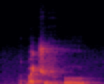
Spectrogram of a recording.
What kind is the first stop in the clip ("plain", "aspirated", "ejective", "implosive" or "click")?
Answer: implosive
